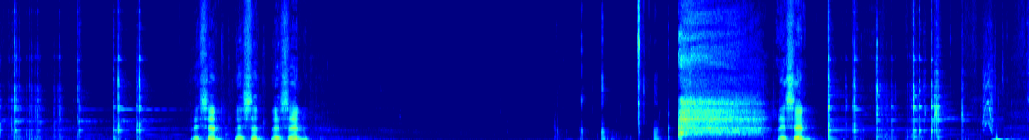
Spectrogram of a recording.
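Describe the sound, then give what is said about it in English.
A stainless steel Chili's water bottle is handled, with sharp clinks and taps, followed by a loud breathy swig as a man drinks from it. The man speaks briefly between the sounds. “I bought a Chili's water bottle.”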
